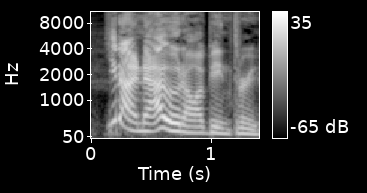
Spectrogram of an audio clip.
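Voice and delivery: very loud, high, silly, goofy put-on Australian accent. Acting out a man recounting his ordeal like a war veteran, in a goofy Australian accent. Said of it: "But in a goofy Australian accent".

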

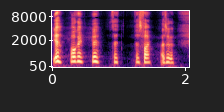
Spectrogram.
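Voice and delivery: very high, curt, short voice strained with pain.

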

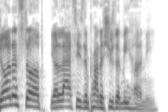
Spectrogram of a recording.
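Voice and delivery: high, boyish, laid-on, put-on Latin American accent. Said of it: "That may sound racist if I do it".

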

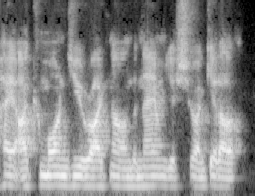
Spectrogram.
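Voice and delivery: plain

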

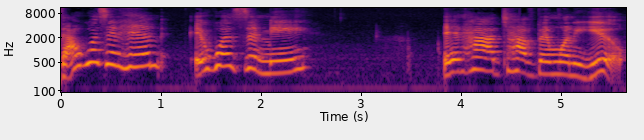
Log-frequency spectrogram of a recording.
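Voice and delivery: put-on high, cross, accusing yelling telling-off. Retelling the same stranger denying it: imitating someone yelling. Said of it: "she's yelling at us".

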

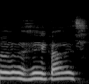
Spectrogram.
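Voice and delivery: feeble, faint, high, weak calling voice. Voicing a blood corpse that calls out in a faint voice. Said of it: "the blood corpse called out in a faint voice".

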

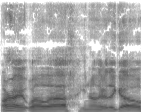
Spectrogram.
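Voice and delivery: play-acted bored announcer, flat, checked-out monotone. Imitating checked-out announcers during garbage time, in a mock-bored Owen voice. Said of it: "they're already completely checked out. ... they're in the Owen voice".

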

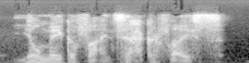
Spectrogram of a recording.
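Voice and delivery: very quiet, hushed, menacing whisper. Voicing a character leaning down to a captive's ear: whispering in character. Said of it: "lean down and whisper in his ear".

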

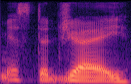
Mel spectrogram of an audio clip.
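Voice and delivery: put-on high, creaky, squeaky New Jersey accent. Describing a robot character that sounded like Harley Quinn; Harley Quinn voice. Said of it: "you were channeling your inner Harley right there".

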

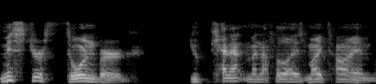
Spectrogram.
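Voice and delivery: plain

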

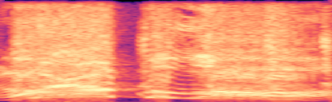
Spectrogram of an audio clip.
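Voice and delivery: very loud, very high, rough, drawn-out booming shout. Imagining Sylvester Stallone as Jacob Marley: shouting like Sylvester Stallone. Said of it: "Just shouted in the same way that he did".

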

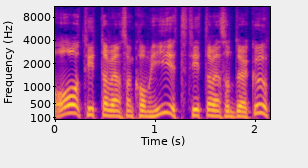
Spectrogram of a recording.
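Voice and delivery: usual speaking voice

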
